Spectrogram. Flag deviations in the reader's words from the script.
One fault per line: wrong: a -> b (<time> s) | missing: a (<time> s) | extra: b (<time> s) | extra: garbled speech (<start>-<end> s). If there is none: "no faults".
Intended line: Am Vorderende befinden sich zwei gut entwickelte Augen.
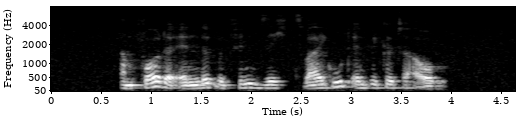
no faults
